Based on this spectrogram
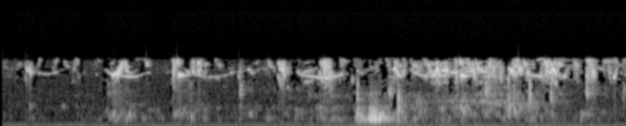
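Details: Aviary chestnut-flanked white-eye giving a busy run of thin, high chirps and twitters, short notes tumbling close together, with a soft thump partway through. Chestnut-flanked white-eye.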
